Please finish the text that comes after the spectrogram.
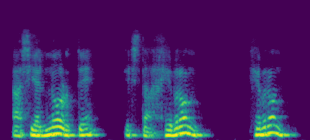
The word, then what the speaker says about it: Hebrón: Murió en Kiriat Arbá, que es Jebrón. Hebrón o Hebrón, lo mismo. Eh, más bien hay que pronunciar Hebrón porque esa h se pronuncia.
